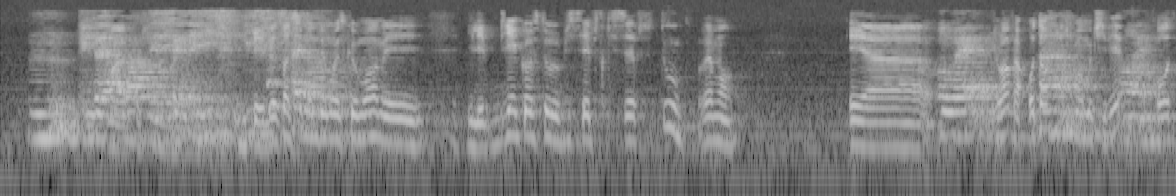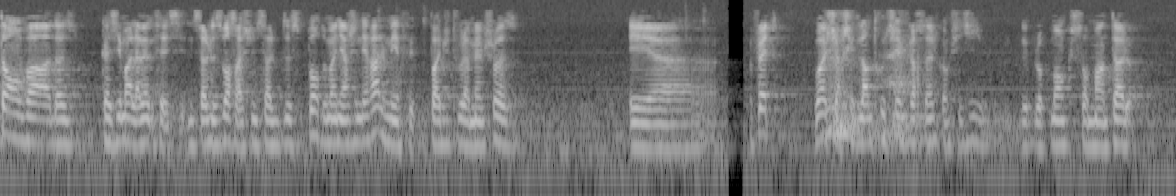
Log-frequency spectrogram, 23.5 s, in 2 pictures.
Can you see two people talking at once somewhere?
Yes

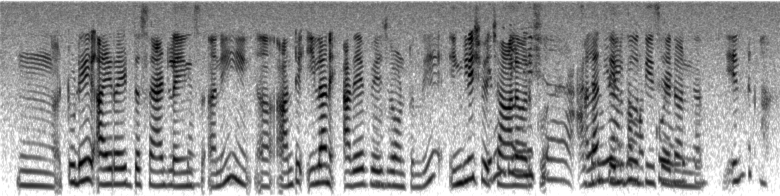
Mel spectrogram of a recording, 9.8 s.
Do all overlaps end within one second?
No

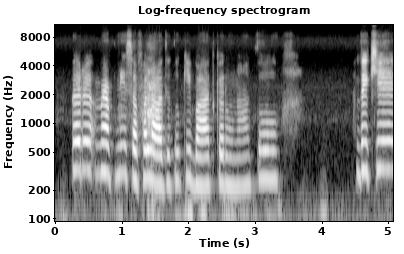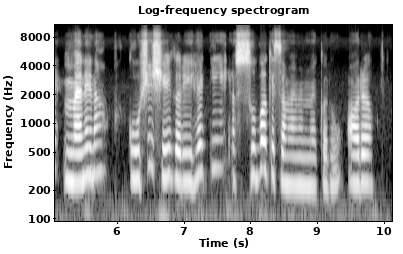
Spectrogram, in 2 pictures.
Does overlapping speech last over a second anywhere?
No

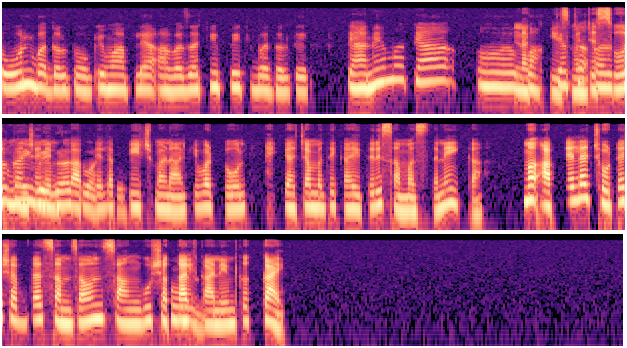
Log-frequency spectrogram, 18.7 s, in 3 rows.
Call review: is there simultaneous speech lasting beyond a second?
Yes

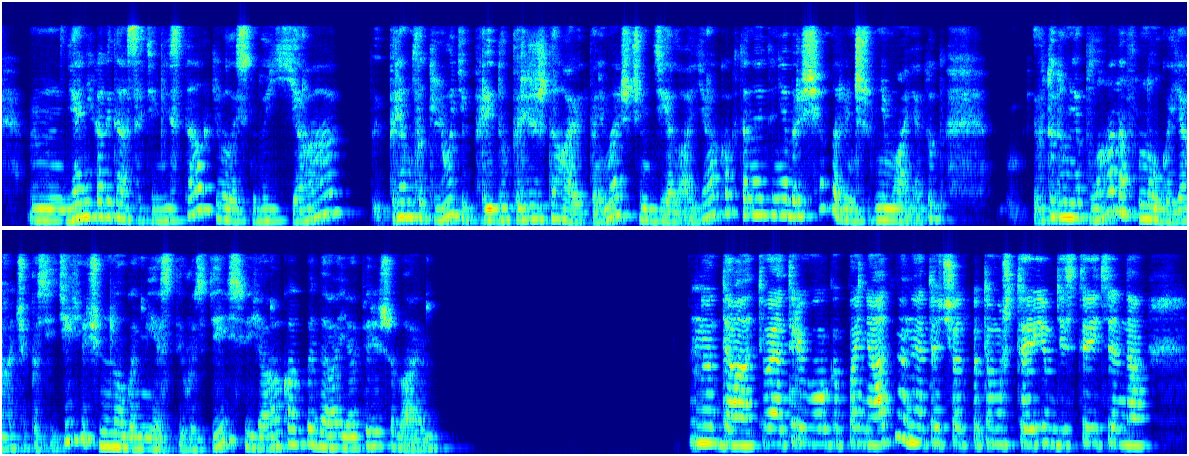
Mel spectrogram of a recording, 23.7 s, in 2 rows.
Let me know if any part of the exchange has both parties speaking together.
No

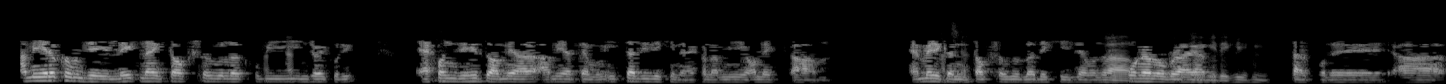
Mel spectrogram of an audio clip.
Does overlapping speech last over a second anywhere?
No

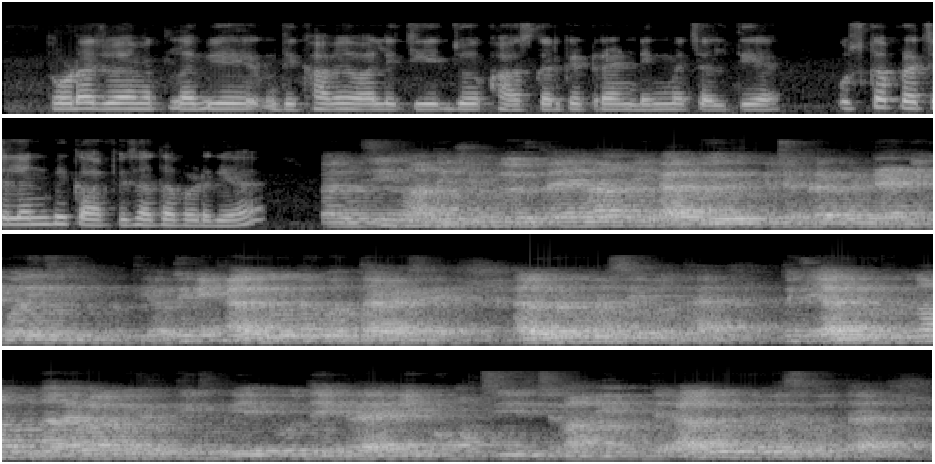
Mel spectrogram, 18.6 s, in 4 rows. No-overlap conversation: Yes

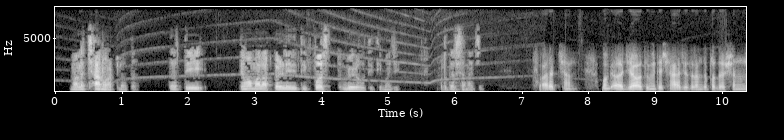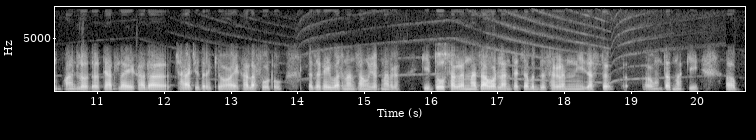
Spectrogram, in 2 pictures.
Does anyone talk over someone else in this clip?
No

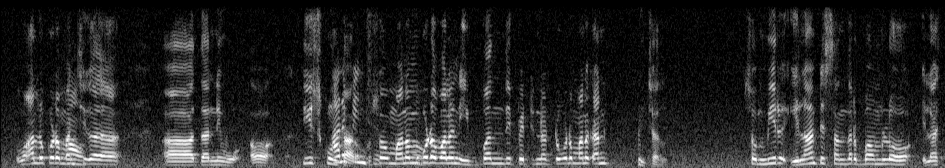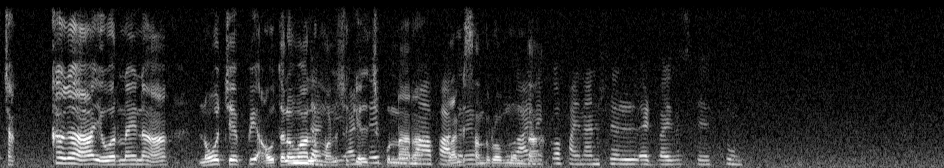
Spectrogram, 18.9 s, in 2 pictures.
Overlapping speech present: Yes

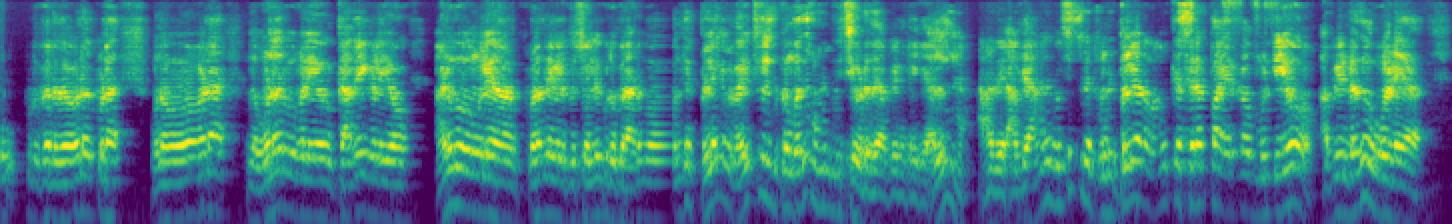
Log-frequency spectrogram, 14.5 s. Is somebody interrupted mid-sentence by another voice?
No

